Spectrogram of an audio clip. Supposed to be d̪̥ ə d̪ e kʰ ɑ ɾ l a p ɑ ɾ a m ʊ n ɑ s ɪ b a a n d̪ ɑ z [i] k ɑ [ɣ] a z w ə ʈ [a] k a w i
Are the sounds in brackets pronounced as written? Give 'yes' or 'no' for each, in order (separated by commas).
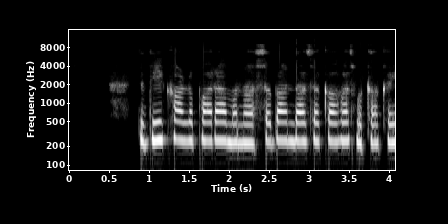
no, yes, no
